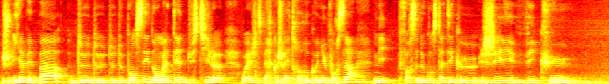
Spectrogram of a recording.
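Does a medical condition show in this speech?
No.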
